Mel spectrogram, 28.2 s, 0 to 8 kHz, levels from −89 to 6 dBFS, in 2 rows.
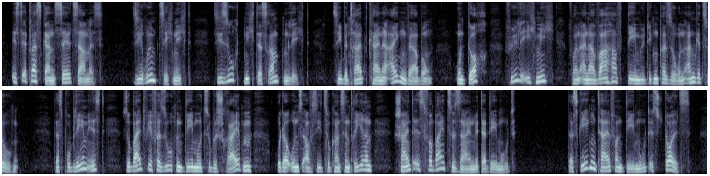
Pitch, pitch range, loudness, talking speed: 130 Hz, 110-150 Hz, -19 LUFS, 120 wpm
